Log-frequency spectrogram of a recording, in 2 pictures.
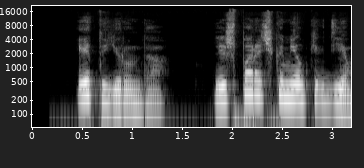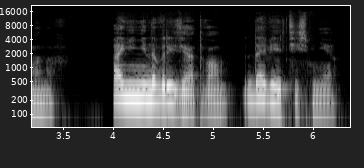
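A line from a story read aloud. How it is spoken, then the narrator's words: Gentle, tender. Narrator (Russian): Он ласково произнес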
